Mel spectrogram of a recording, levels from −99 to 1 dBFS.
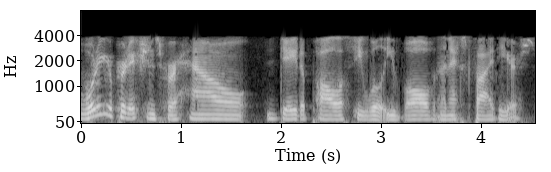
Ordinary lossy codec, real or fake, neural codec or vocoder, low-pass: AAC, 16 kbps; real; none; 7.2 kHz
